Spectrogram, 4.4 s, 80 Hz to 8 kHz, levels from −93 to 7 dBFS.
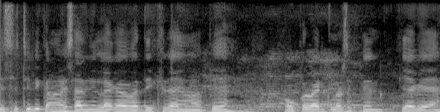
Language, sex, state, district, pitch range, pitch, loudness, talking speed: Hindi, male, Odisha, Sambalpur, 130-145 Hz, 135 Hz, -17 LUFS, 245 wpm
